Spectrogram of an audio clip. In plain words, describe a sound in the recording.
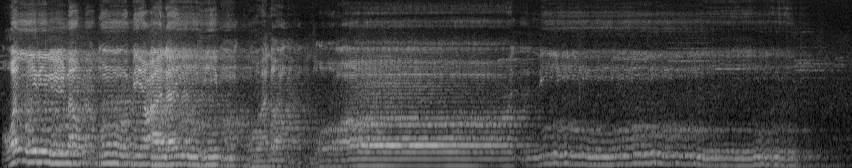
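A man chants in a long, melodic voice into a microphone, heard through loudspeakers in a large echoing space.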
